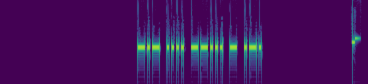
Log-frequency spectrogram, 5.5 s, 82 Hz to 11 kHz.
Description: Morse code, heard as a keyed tone, about 30 wpm, 700 Hz. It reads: KH7TR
